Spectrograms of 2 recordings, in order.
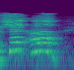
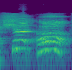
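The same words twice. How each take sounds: First: Put-on "Shut up!" said high, copying the girl's habit without meaning to; a light echo of the girl's high "Shut up!"; copying her catchphrase. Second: High, sharp schoolgirl "Shut up!"; mock schoolgirl "Shut up!" said high; girl's catchphrase. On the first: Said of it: "I'm copying her". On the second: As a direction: snap "Shut up!" like the girl who always says it. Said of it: "She used to always say it".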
